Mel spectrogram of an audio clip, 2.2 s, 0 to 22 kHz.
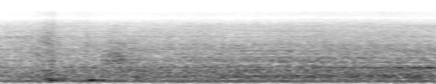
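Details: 1982 Fiat 124 Spider heater blower motor, previously dead, powered up: steady low hum with even whir, no rattle or squeal, running on low. Heater blower motor running.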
